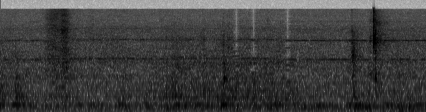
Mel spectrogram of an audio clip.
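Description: Faint light clicks of chicken eggshells set against a plastic incubator egg turner: a single tap early, then a few quick taps near the end.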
